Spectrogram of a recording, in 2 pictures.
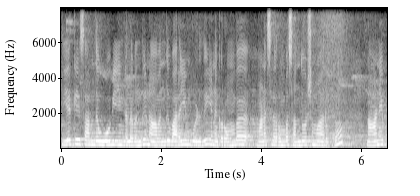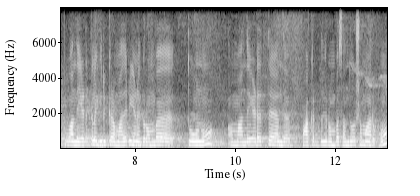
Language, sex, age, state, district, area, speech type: Tamil, female, 45-60, Tamil Nadu, Cuddalore, rural, spontaneous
